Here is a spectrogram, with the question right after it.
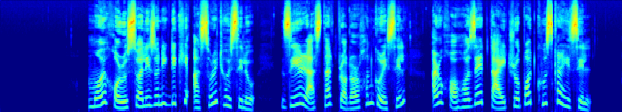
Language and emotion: Assamese, surprised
